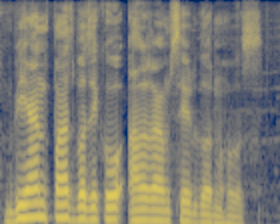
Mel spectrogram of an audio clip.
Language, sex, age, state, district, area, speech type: Nepali, male, 30-45, West Bengal, Jalpaiguri, urban, read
